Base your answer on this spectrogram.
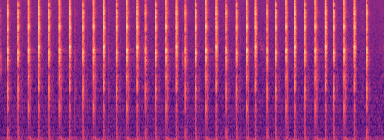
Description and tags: This sound is recorded by Philips GoGear Rage player.
There is not used real ratchet, but is replaced by something. I recorded the sound before year and don´t know, what i used. I maybe recall in time.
